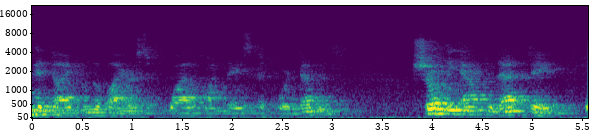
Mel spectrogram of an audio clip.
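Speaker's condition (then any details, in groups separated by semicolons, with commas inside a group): No condition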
